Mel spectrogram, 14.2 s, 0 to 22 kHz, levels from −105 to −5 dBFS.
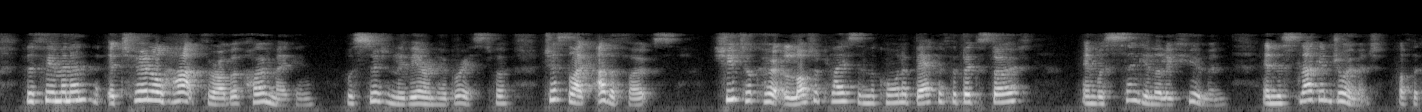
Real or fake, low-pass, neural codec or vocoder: real; 7.2 kHz; none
